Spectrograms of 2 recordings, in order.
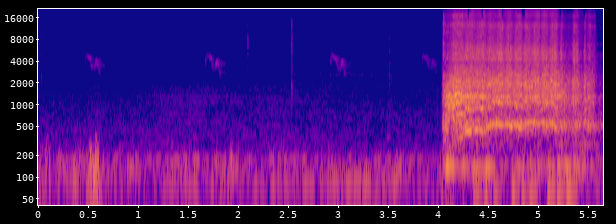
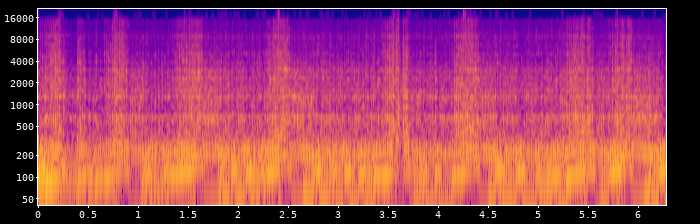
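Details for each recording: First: Old 4-cylinder flathead (1937 Willys) generator engine sat outdoors 15–25 years, cranked with ether and no carburetor: quiet ticking then short burst of starter churning that never fires; no spark, suspected dirty points or battery connection. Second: 1937 Willys four-cylinder flathead generator engine, revived after 15–25+ years sitting outdoors, running steadily after spark plugs were pulled and checked; low throb with light clatter rising and falling as it is revved, keeps running on its own. Water pump sticky, cooling system still unrepaired.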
